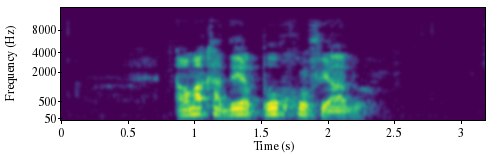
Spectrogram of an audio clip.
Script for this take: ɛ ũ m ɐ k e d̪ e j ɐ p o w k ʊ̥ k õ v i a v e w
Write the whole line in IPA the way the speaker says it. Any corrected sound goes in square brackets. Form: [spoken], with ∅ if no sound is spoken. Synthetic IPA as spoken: ɛ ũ m ɐ k [a] d̪ e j ɐ p o w k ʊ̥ k õ [f] i a v e w

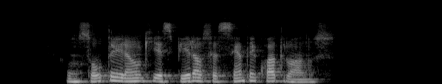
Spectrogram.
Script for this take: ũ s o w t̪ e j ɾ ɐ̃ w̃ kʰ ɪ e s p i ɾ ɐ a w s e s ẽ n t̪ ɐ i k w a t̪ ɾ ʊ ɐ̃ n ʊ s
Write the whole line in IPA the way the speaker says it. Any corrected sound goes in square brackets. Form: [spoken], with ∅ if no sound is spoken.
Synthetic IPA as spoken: ũ s o w t̪ e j ɾ ɐ̃ w̃ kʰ ɪ e s p i ɾ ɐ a w s e s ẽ n t̪ ɐ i k w a t̪ ɾ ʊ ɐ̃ n ʊ s

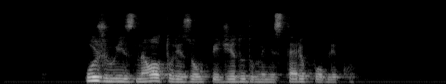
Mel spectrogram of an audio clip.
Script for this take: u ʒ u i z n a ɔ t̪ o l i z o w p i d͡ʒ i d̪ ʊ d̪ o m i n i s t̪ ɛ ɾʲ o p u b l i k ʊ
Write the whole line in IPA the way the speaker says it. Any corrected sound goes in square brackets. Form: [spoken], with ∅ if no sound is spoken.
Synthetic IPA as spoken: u ʒ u i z n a ɔ t̪ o [ɾ] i z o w p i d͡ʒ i d̪ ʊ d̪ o m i n i s t̪ ɛ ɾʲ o p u b l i k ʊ

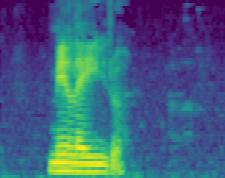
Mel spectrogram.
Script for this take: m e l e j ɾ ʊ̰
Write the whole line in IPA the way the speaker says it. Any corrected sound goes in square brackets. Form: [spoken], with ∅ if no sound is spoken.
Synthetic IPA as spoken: m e l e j ɾ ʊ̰

